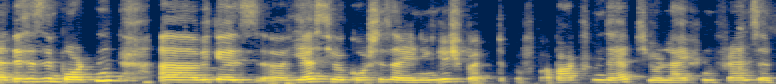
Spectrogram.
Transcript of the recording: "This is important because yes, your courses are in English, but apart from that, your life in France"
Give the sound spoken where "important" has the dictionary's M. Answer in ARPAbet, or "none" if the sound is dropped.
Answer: M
